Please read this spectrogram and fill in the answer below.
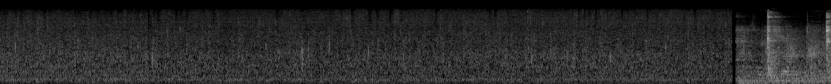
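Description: A steady, even hiss with almost no low end, which cuts off abruptly near the end and gives way to loud, sharp clinks and knocks.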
